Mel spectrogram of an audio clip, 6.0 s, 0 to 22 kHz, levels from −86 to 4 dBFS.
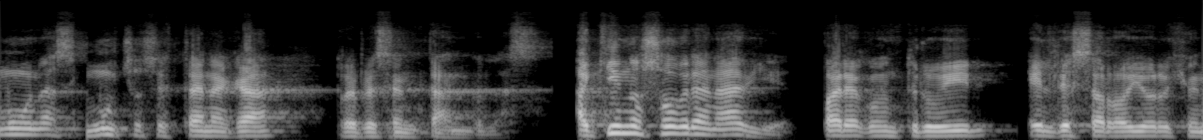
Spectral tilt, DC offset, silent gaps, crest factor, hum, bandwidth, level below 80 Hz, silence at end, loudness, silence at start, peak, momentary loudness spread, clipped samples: -4.5 dB/octave; under 0.1%; 3.99-4.10 s; 16 dB; none; 11.5 kHz; -66 dBFS; 0 s; -23 LUFS; 0 s; -8 dBFS; 12 LU; under 0.1%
